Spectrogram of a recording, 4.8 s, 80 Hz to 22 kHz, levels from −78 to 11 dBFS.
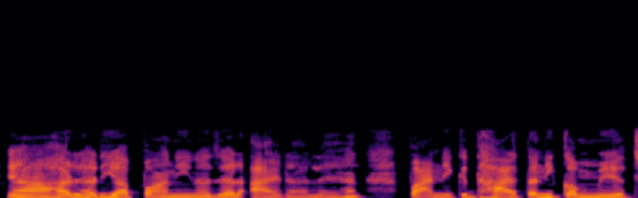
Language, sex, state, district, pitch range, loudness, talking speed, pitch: Maithili, female, Bihar, Samastipur, 200-240 Hz, -16 LUFS, 175 wpm, 225 Hz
